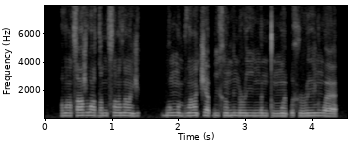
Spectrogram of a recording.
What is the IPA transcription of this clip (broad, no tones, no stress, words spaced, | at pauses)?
ðˤæ̃sˤaʒðˤɛ dˤinsˤɛ̃zˤĩʒ | bəŋʷɛ̃b ðˤæ̃t͡ʃæ ɓixə̃bĩn ɹiŋən təŋʷɛ̃ɓəx ɹĩʒŋʷæ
